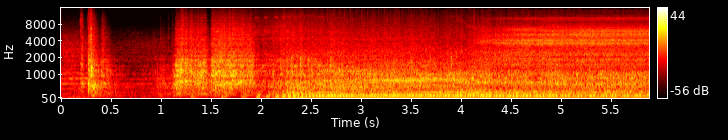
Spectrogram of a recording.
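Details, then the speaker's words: Hechinger (MTD) lawn tractor after new belts and readjustment: a few cranking bursts, then catches and settles into a steady, even idle with no knocks; normal start and idle. "that appears to be acting all right so i'll put on that cover you"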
